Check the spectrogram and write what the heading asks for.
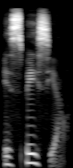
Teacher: A native speaker will naturally fix a word like special by popping a vowel on the front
